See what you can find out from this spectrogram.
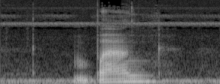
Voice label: "red", wahgi; lae unitech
